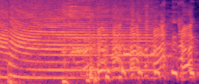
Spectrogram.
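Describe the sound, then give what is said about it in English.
A loud, blaring air horn sound effect holds steady for about a second, then breaks up as laughter and chuckling come in over it. “We get an actual air horn. An actual air horn. Not just a sound effect.”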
